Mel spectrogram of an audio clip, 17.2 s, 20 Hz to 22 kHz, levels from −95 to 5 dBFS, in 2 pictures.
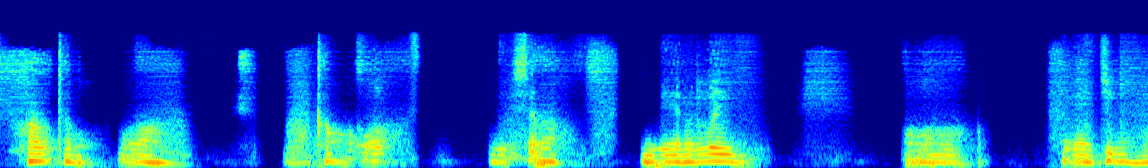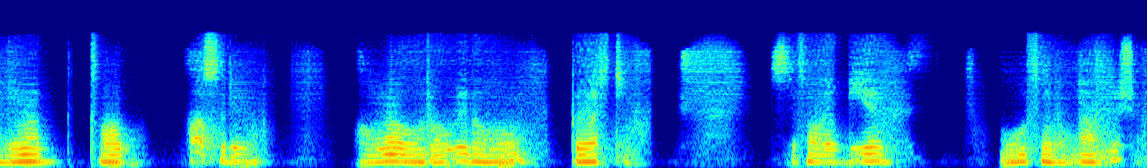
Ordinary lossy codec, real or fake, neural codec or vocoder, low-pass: none; fake; codec, 44.1 kHz, 0.9 kbps, DAC; 10.8 kHz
